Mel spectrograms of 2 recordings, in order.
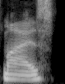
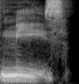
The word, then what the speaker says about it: Mise: I'm glad you said that, because what I learned this week is it's pronounced mise. Oh, I did know that. I did not know that. It's like mise en place or whatever.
